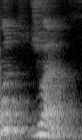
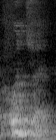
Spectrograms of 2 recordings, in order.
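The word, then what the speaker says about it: उज्ज्वल: नहीं है ठीक है तो सही उच्चारण क्या होगा सही उच्चारण यहा पर कहता है उज्जवल ठीक है दो ज जो होंगे बीच के दोनों ही आधे होंगे ये सही उच्चारण होगा उज्जवल और जब आप इसका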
